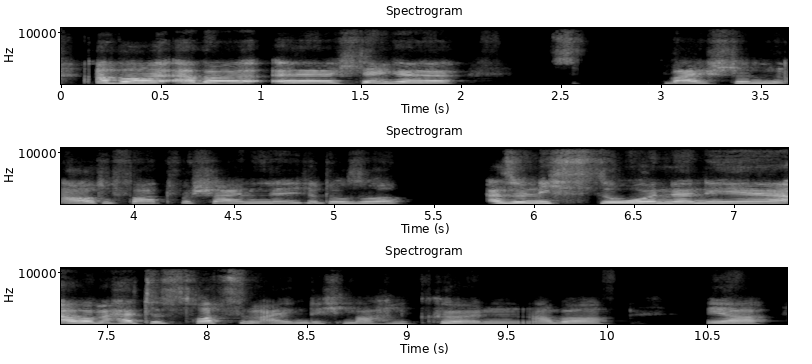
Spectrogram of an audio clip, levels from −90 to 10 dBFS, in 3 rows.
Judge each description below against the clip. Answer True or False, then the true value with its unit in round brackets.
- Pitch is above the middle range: True (245 Hz)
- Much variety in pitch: True (6.0 semitones)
